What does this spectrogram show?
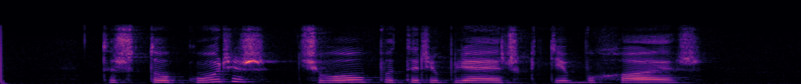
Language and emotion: Russian, neutral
